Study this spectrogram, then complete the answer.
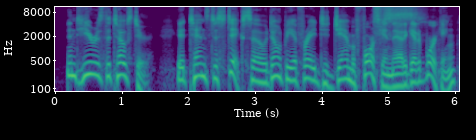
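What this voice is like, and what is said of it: Imitates another person's voice. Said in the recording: “your Trump impersonation? It was fantastic.”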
